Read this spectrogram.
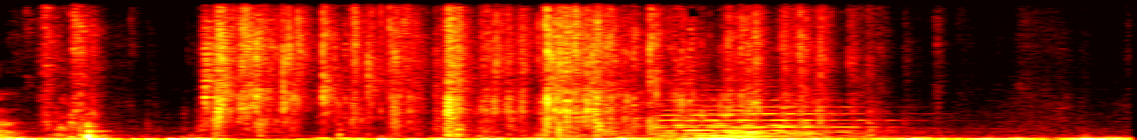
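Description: A foil wrapper crinkles.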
